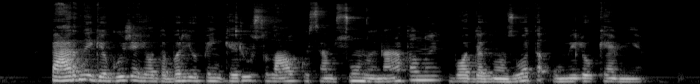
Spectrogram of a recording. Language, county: Lithuanian, Alytus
